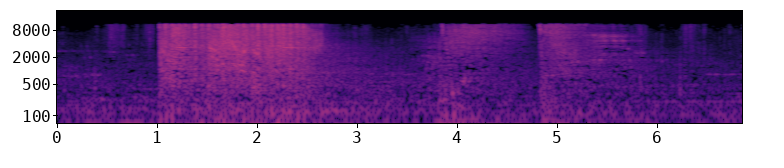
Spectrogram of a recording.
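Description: A sci-fi energy gun fires with a loud whooshing zap.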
